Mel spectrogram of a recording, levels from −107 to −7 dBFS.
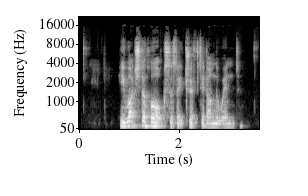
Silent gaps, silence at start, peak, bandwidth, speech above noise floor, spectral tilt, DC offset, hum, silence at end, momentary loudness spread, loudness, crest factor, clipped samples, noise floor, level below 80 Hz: none; 0.8 s; 0 dBFS; 11 kHz; 45 dB; -4 dB/octave; under 0.1%; none; 0.35 s; 13 LU; -17 LUFS; 18 dB; under 0.1%; -63 dBFS; -56 dBFS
